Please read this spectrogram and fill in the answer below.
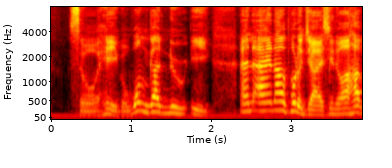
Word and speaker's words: Whanganui: Okay, so someone, Joe, was actually saying that he wants to give us a lesson how to pronounce Whanganui. So it's Whanganui. So here you go, Whanganui.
